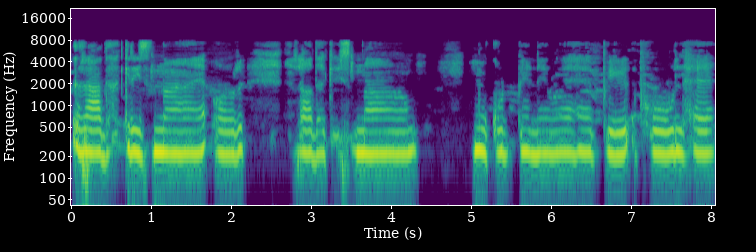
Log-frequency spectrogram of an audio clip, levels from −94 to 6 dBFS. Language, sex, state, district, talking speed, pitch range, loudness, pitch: Hindi, female, Bihar, Jamui, 95 wpm, 220-235 Hz, -14 LUFS, 225 Hz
